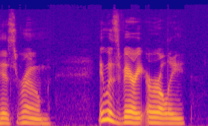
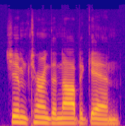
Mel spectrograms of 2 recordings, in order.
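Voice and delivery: ordinary delivery

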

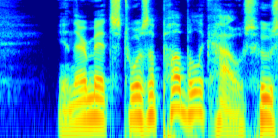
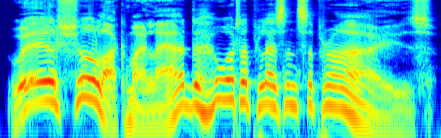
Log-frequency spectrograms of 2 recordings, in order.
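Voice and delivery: booming, pompous high-flown greeting; grand, self-satisfied orator; pompous senator oratory; 7 semitones higher, 4 dB louder, slower than usual. Acted. Mycroft greets Sherlock grandly.

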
